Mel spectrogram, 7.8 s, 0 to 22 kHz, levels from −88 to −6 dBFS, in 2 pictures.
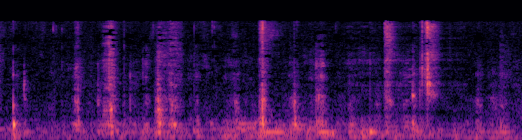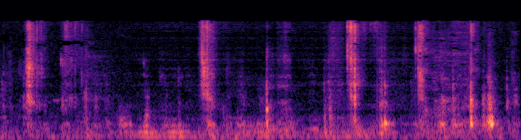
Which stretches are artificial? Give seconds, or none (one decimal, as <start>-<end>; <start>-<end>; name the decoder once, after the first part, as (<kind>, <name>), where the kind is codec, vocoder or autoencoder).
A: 2.6-3.5 (codec, SNAC); 4.9-7.1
